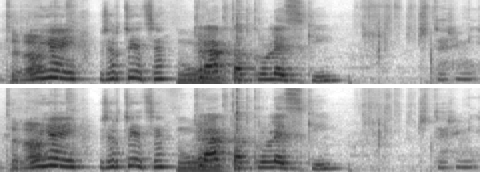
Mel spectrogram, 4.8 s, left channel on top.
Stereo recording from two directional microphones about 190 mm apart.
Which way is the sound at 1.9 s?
15° right (ahead or behind).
